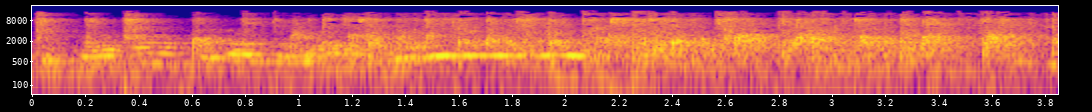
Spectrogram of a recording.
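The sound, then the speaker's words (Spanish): Applause from the ICU team of Hospital Vitas in Valencia: steady, lively clapping throughout, with voices over it. “Mira, estos son los aplausos del equipo de la UCI del Hospital Vitas de Valencia.”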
